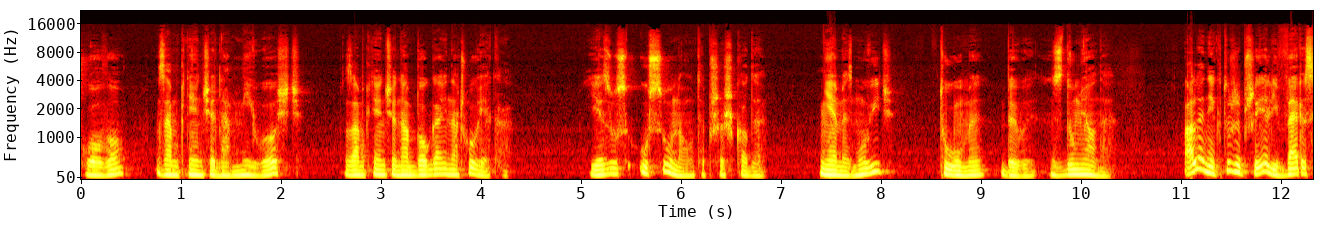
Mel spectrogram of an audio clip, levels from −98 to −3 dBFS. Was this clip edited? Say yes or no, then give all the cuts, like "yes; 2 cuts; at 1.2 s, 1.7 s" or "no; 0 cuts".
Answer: yes; 1 cut; at 7.7 s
